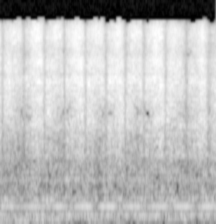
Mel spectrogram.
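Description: A medium nail emery board rubbed by hand in quick back-and-forth strokes across an oxidized plastic headlight lens, scratching through a very heavy haze.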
